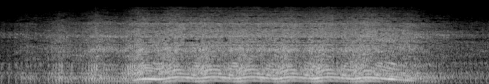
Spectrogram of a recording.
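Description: A BMW G310RR motorcycle engine in urban riding mode revs up close, its tone rising and dipping in a quick, regular wobble of throttle blips before easing back down.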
